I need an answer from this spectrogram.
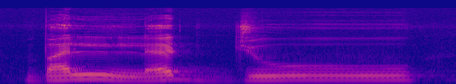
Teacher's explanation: بل لام کی شد پڑھنی ہے، جیم کی شد بھی ادا ہوگی اور واو ساکن کو کھینچ کے پڑھنا ہے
